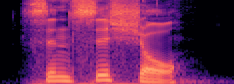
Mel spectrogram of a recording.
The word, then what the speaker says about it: syncytial: Oh, it's syncytial, even though it's spelled weird.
